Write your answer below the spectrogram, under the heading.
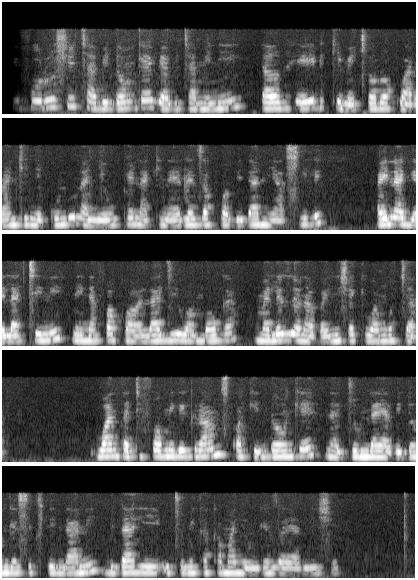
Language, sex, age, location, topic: Swahili, female, 36-49, Nairobi, health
